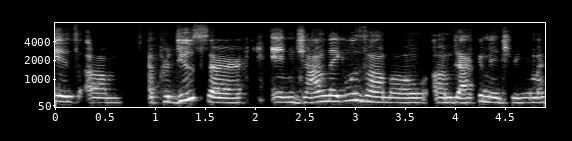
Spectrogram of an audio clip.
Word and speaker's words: John Leguizamo: you guys she is um a producer in john leguizamo um documentary am i saying it right yes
